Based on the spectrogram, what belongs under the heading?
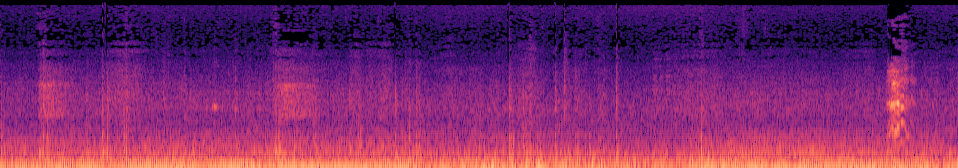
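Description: Several brief, abrupt catches of breath recur at irregular intervals over steady car engine and road rumble, consistent with repeated hiccups.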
